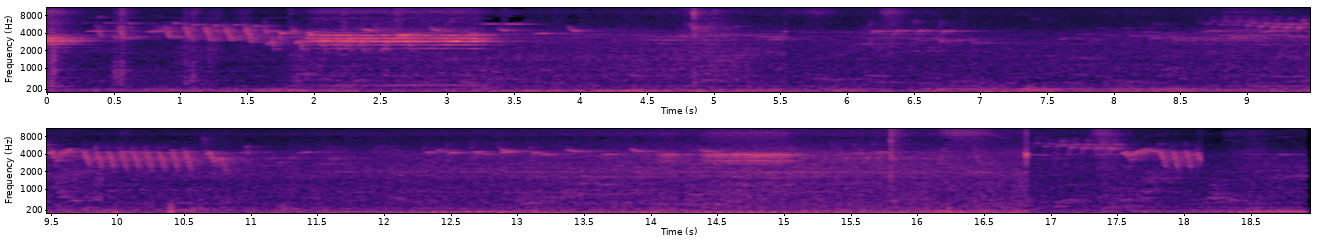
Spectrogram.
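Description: Birds chirping in short, quick trills every few seconds over a steady low hum.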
